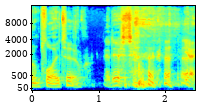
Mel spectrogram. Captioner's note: chuckles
